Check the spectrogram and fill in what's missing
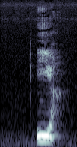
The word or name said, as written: ia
